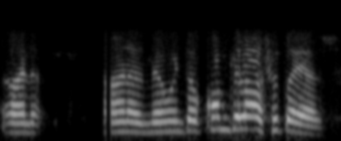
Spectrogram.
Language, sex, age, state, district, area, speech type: Kashmiri, male, 45-60, Jammu and Kashmir, Ganderbal, rural, conversation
